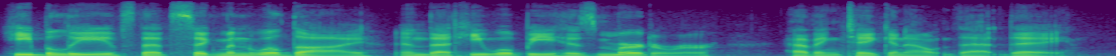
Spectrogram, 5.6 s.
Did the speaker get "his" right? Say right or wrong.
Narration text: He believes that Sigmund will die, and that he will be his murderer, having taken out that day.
right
